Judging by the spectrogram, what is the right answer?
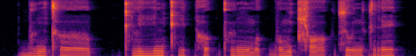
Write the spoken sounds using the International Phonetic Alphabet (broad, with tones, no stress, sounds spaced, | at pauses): b ɯ˧ ŋ tʰ ɤː˨˩ p̚ | kʰ l iː˦˥ n kʰ i˨˩ t̚ h o˨˩ k̚ pʰ ɯ˧ ŋ m o˨˩ k̚ b o˥˩ m t͡ɕʰ ɔː˨˩ k̚ s u˧ n k r e˥˩ k̚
